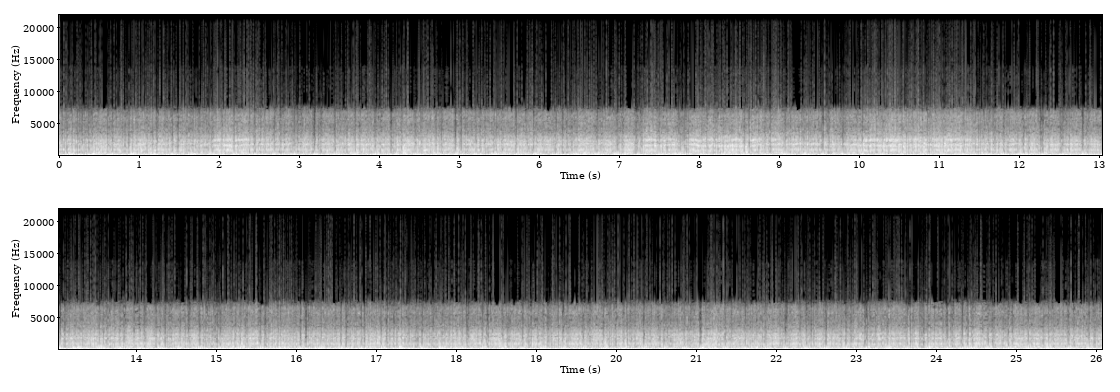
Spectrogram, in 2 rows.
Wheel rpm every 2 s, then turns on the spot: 230, 230, 240, 230, 220, 220, 230, 230, 230, 230, 230, 230, 230.
none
